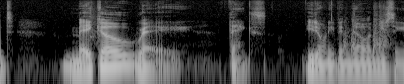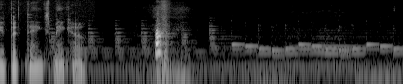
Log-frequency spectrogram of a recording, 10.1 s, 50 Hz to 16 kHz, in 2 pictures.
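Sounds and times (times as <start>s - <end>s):
speech: 0.0s - 2.3s, 2.9s - 6.2s, 7.0s - 7.3s
dog barking: 7.0s - 7.3s
soft plinking melody: 7.7s - 10.0s.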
